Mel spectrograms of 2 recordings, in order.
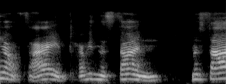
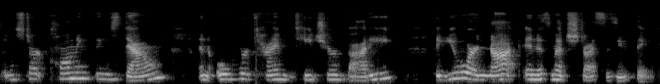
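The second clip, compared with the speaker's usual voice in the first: ordinary delivery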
